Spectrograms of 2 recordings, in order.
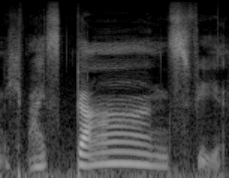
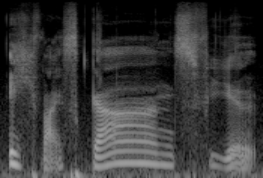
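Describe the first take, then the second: First: Boasting. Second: Slow, drawn-out bragging; smug doll showing off; boasting. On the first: Doll repeats her boast. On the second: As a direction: brag about it, savouring every word. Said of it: "prahlt die knapp zwanzig". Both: A narrator's reading.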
